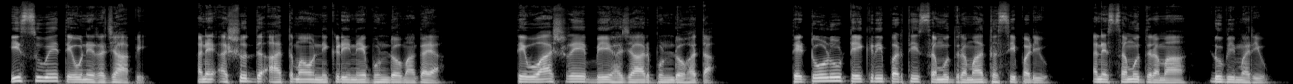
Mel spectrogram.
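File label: gu ulb mrk, Gujarati; mrk 5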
